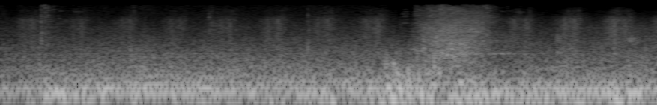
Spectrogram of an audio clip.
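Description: A crackling energy burst whooshes close by.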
